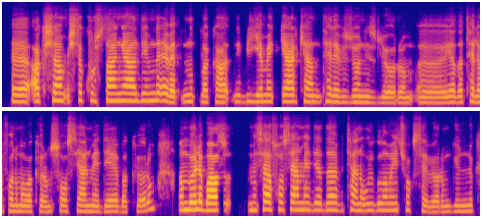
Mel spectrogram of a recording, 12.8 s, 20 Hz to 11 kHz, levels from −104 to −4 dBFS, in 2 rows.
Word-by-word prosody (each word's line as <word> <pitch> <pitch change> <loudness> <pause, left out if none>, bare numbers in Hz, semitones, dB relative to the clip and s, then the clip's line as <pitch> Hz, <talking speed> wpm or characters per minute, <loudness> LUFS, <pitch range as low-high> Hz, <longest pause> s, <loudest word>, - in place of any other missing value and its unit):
Eee, 200 -1 +4
akşam, 235 +2 +4
işte, 240 - 0
kurstan 230 0 +1
geldiğimde 230 +1 +3
evet 185 -6 +3
mutlaka, 190 -2 -2
iii, 195 -1 -9
bir 205 - -6
yemek 205 0 -2
yerken 200 -2 +2
televizyon 190 -2 -3
izliyorum, 165 -1 -5
ııı, 165 0 -4
ya 180 +1 -1
da 185 - -1
telefonuma 185 -2 -3
bakıyorum. 170 -1 -5
Sosyal 180 0 -2
medyaya 175 0 -3
bakıyorum 180 +9 -5 0.3
ama 220 +1 +2
böyle 230 -1 +7
bazı 215 0 +7 0.2
mesela 225 +1 +3
sosyal 230 0 0
medyada 220 -1 -1
bir - - -19
tane 210 -1 -2
uygulamayı 215 +1 -3
çok 215 0 -7
seviyorum, 165 -1 -6
günlük 180 +1 -7
200 Hz, 155 wpm, -22 LUFS, 180-220 Hz, 0.3 s, böyle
